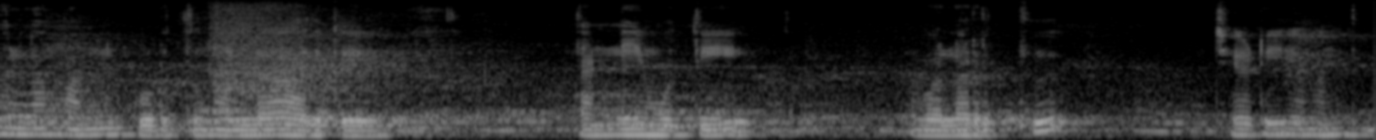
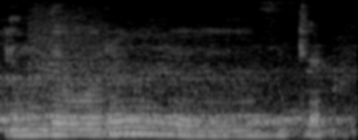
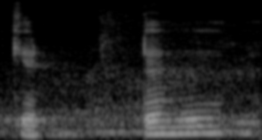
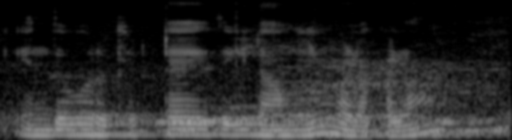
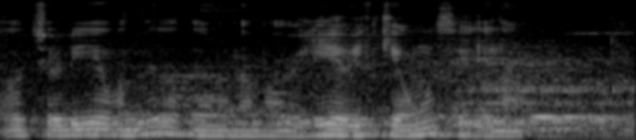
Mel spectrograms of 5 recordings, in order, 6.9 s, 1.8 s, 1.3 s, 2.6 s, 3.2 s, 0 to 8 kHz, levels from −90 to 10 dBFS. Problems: low volume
